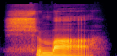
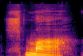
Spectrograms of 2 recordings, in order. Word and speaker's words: Shema: So it's Sh-M-Ah, Shema. And I pronounce it with two syllables, but you may hear some pronounce it as one, Shema, which is kind of hard to do, is one syllable.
